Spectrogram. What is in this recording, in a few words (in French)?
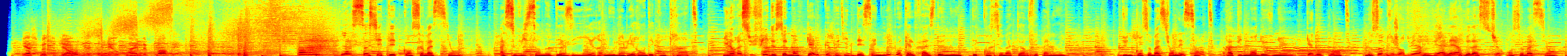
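narrative legere, comédienne voix off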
